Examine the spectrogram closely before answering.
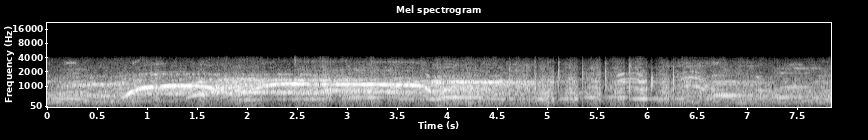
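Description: A band plays music through loudspeakers.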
